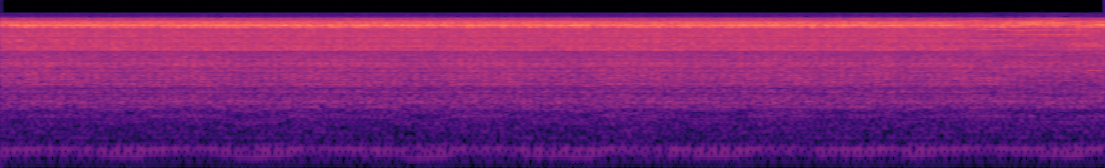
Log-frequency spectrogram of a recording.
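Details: Engine idling after Cobra cam installation with a loud airy hiss and slow rhythmic idle hunting; vacuum leak from the fuel pressure regulator hose disconnected from the vacuum tree behind the throttle body, before repair.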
